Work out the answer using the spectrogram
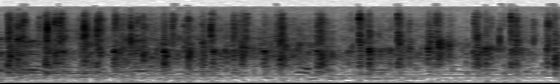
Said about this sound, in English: Someone give Jesus a hand clap of praise.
